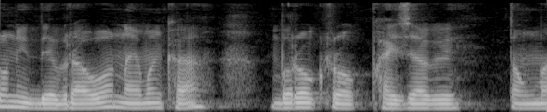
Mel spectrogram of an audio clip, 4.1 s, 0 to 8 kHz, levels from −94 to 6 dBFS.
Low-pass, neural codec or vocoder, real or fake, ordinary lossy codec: 7.2 kHz; none; real; AAC, 48 kbps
